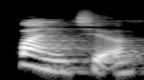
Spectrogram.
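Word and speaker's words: पञ्च: the numbers are एकम द्वे त्रिणी चत्वारी पंच यस जो English में पंच का है सेम उच्चारण इसका है एकम द्वे त्रिणी चत्वारी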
